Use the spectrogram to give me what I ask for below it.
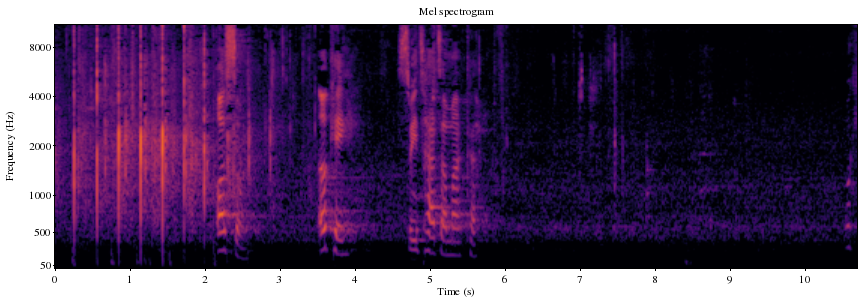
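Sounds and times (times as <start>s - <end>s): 
audience clapping: 0.0s - 3.5s
hiss: 0.0s - 10.6s
speech: 2.2s - 2.7s, 3.5s - 4.0s, 4.6s - 5.8s.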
